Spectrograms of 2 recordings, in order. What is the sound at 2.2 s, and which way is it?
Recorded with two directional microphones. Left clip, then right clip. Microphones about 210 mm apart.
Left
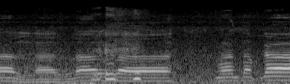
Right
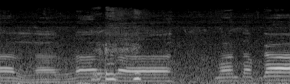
Speech, 5° right (ahead or behind).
